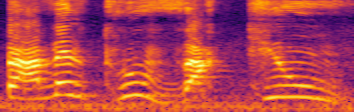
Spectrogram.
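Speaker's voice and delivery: very slow, word by word, as if writing it on the board; slow classroom dictation of a note. Shown as a demonstration. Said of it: "Let me write that down".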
